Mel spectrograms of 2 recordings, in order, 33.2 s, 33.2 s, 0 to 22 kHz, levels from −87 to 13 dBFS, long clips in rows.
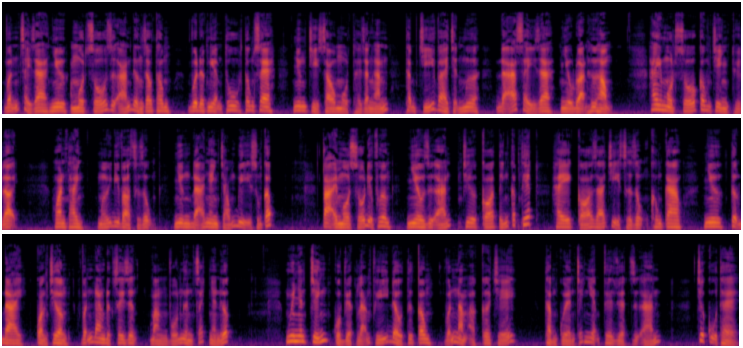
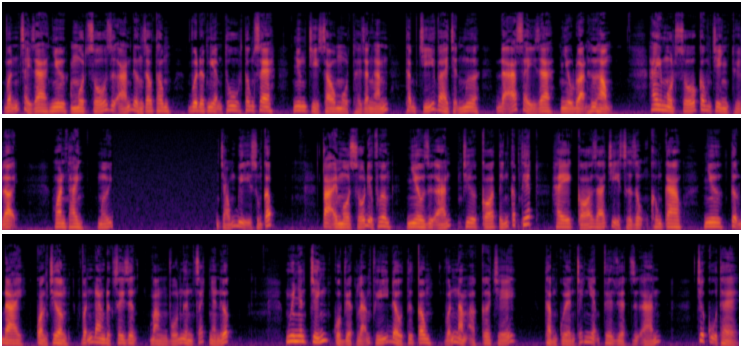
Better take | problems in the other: first | audio cutting out; at 13 s for 1.5 s

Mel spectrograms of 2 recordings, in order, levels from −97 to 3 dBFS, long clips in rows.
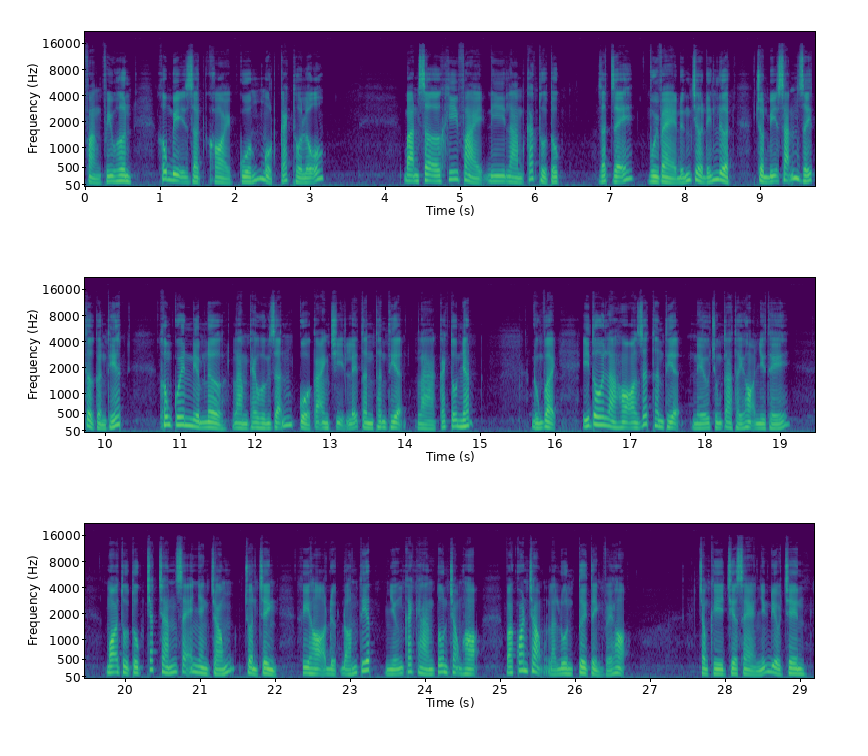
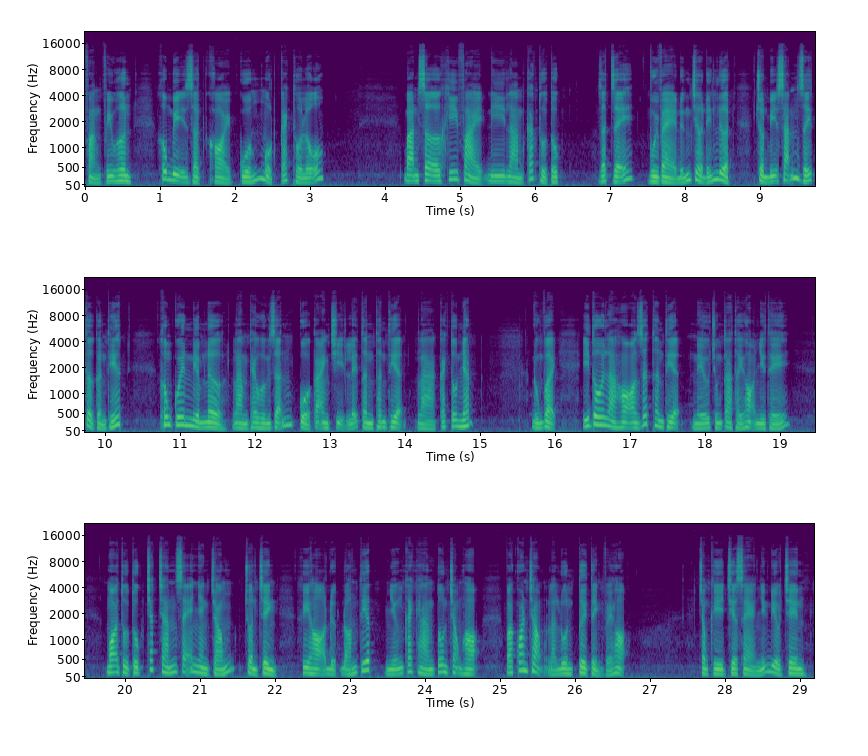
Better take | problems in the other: neither | none

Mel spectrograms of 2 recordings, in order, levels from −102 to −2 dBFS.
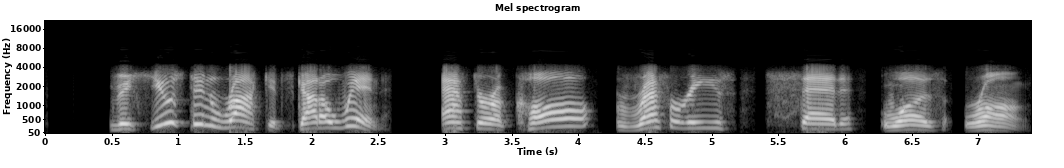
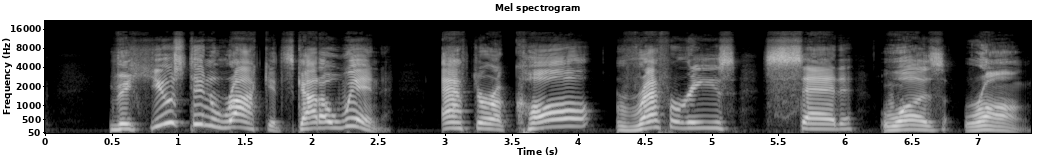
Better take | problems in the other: second | phone-call audio

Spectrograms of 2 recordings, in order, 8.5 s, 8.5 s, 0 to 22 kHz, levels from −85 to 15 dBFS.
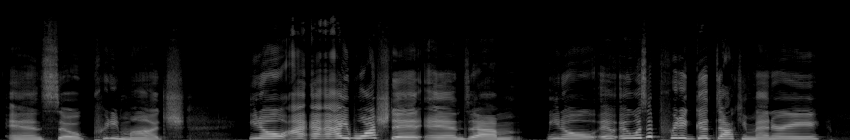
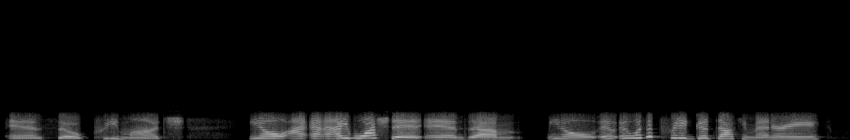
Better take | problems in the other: first | phone-call audio; poor line

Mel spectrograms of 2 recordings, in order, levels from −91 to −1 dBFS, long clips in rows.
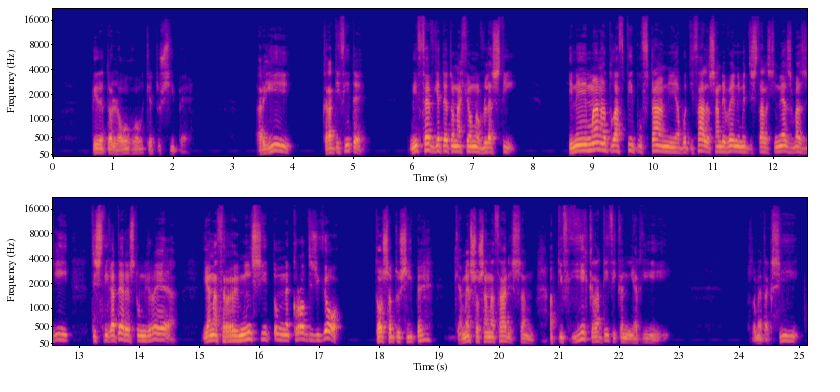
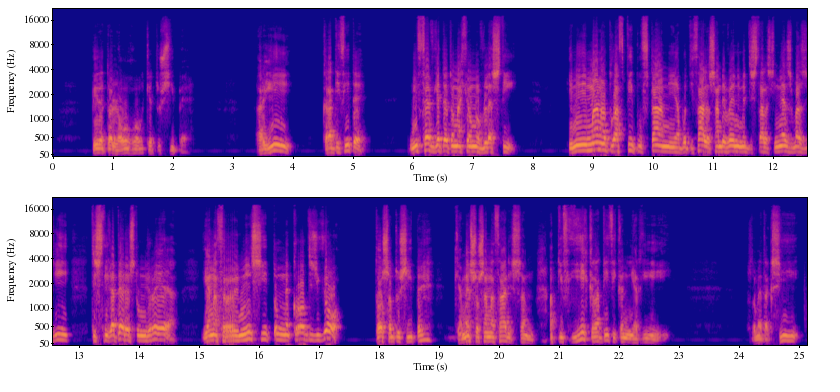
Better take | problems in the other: first | distortion; slight; 10 dB below the speech

